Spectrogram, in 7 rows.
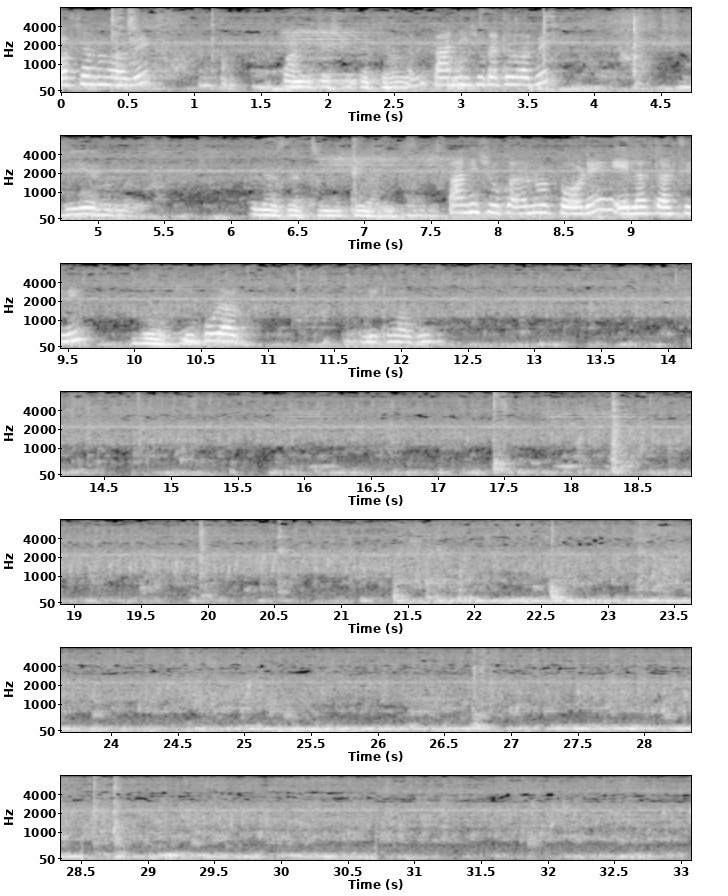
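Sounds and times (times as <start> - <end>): curry sizzling and bubbling: 0.0 - 33.0
metal spatula scraping pan: 0.3 - 1.1.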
